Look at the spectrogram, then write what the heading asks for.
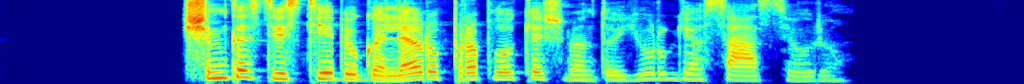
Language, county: Lithuanian, Vilnius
